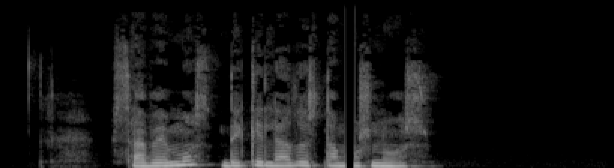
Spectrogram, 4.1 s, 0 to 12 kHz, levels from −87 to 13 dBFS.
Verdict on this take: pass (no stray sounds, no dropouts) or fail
fail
